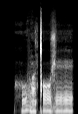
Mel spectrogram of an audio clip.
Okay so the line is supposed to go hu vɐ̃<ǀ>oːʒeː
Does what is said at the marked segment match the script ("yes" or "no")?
yes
